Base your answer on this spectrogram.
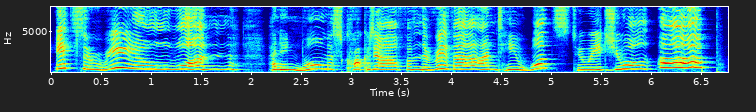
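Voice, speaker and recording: A woman voices a roly-poly little bird from a children's tale. It is high-pitched and alarmed, crying out in a loud sing-song. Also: measured pace. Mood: urgent.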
